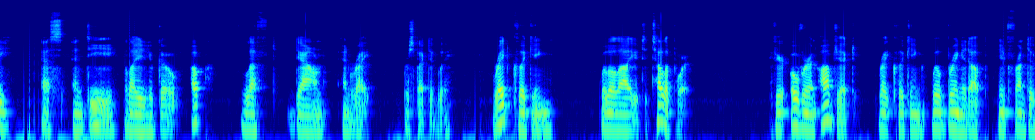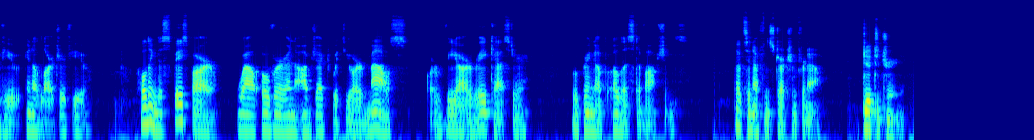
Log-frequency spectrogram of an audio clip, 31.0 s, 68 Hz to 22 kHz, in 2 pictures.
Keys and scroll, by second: 0.5 s, 1.3 d, 2.4 w, 3.3 a, 4.5 s, 5.3 d, 19.0 space.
